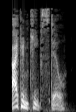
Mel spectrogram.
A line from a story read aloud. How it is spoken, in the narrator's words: John said irritably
